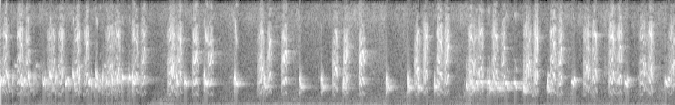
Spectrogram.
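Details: Yellow-vented bulbul call used as a lure for trapping birds, described as very noisy: dense, rapid chattering bursts of bright notes, repeated without pause and scattered across the whole clip.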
